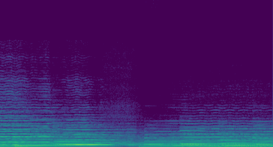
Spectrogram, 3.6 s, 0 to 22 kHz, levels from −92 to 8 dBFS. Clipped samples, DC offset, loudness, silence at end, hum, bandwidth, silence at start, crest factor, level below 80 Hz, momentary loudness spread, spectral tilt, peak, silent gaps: under 0.1%; under 0.1%; -25 LUFS; 0 s; none; 8.4 kHz; 0 s; 14 dB; -66 dBFS; 12 LU; -8 dB/octave; -10 dBFS; none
